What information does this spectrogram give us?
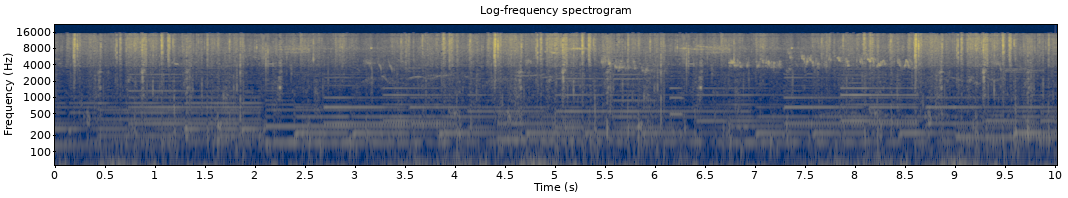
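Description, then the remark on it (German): Steady hooves of a white horse being ridden through a forest clip-clop at an unhurried walking pace, over a continuous tonal music bed, with faint birdsong high above. No one speaks. “Doch plötzlich wird das weiße Pferd langsamer.”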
